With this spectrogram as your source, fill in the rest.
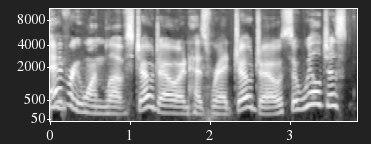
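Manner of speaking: breezy mock shrug. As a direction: draw it out like a casual shrug. Mock voice of the show's makers.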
